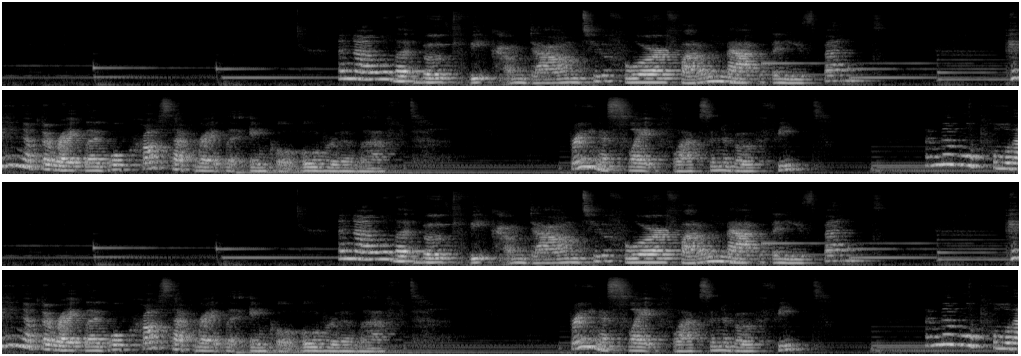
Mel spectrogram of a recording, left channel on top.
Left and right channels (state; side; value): identical; both; correlation 1.00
